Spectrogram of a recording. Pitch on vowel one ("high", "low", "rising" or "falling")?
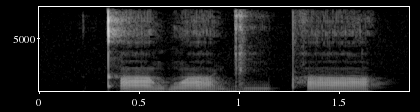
high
